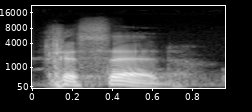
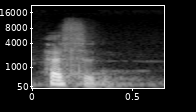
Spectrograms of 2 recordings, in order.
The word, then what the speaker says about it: chesed: That's the word in Hebrew pronounced chesed, or as we would say in America, hesed.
